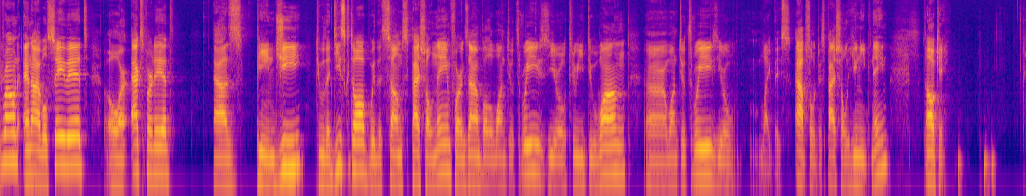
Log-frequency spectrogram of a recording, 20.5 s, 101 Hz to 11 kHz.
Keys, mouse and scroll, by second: 1.2 click, 4.8 click, 4.9 click, 7.9 click, 8.0 click, 9.0 click, 9.2 click, 9.9 1, 11.2 3, 12.9 typing, 15.4 ctrl+a, 16.9 Return.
